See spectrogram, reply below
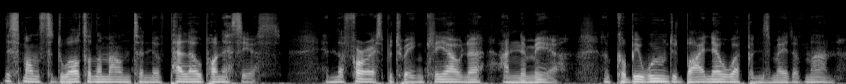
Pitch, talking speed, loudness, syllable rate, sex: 110 Hz, 175 wpm, -19 LUFS, 5.0 syllables/s, male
